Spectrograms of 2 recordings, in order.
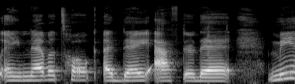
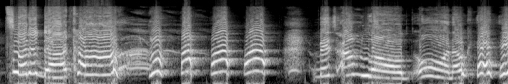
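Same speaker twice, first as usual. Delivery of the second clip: gleeful laughing; 11 semitones higher, 5 dB louder than usual. Real, not acted. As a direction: savor it like a triumphant scheme. Gleefully logging into friend's account.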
